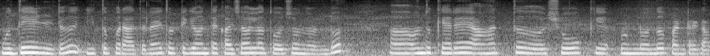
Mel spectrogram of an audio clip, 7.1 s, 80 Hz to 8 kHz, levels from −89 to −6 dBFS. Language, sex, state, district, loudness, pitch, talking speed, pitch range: Tulu, female, Karnataka, Dakshina Kannada, -16 LUFS, 245 Hz, 145 wpm, 235-255 Hz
